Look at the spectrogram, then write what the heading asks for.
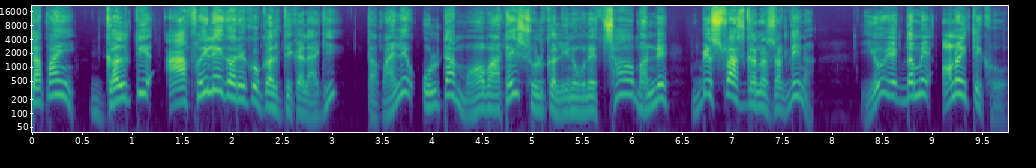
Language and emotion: Nepali, disgusted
